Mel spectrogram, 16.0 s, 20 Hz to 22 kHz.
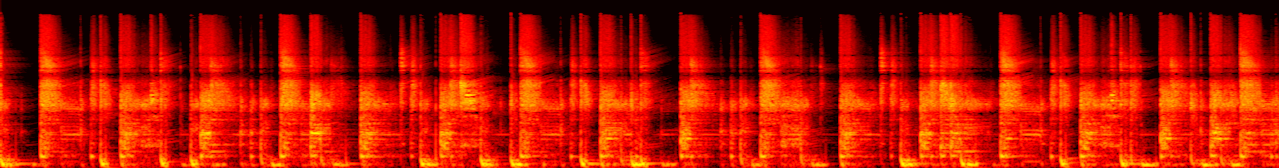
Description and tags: Straight drumbeat at 120 bpm programmed with Addictive drums, trashed with iZotopes Trash, processed with a combdelay in Reaktor 5 and a flanger in Logic 8.
120, bpm, comb, delay, distorted, drumloop, drumloops, fat, flange, flanger, processed, trash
